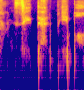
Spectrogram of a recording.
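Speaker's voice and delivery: hushed movie-quote whisper; frightened-child whisper. Retold or imitated. Host quotes Sixth Sense to show good acting, whispering. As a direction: imitate a haunted child whispering a secret. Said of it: "This is like Sixth Sense. Remember?".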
